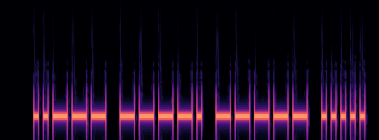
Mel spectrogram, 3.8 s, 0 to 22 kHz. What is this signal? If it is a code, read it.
Morse code, heard as a keyed tone, about 25 wpm, 700 Hz. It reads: 2905
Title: Numbers - 4-Digit 25wpm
